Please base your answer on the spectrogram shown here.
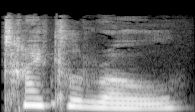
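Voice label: "title role", British English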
